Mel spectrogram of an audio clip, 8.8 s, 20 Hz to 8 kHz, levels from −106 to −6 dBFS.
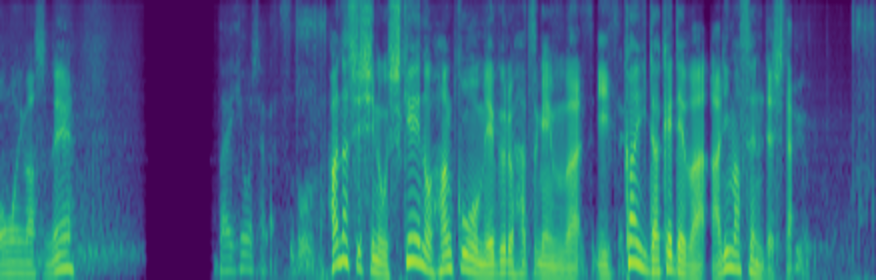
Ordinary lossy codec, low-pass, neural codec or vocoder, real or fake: none; none; codec, 16 kHz, 2 kbps, X-Codec, HuBERT features, trained on LibriSpeech; fake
